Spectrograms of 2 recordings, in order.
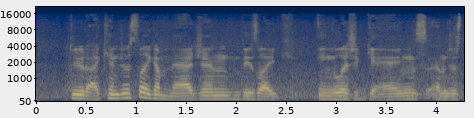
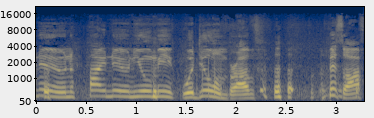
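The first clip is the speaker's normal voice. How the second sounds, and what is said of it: Bad put-on Cockney chav accent. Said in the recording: “God, that's a horrible accent ... Chav ... Like Cockney.”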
